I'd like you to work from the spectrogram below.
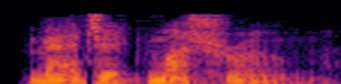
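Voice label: "magic mushroom", American English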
